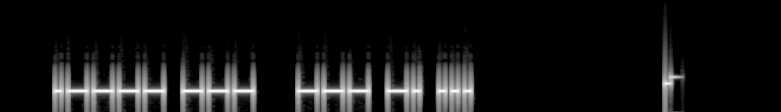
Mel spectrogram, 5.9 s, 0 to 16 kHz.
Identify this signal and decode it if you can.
Morse code, heard as a keyed tone, about 25 wpm, 700 Hz. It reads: 1O ONS
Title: Winter Field Day Exchanges Encore 25wpm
